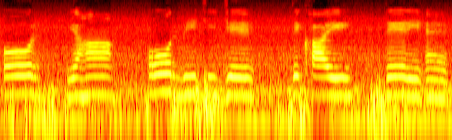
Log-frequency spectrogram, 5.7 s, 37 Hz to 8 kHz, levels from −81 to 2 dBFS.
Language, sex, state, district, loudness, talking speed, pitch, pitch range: Hindi, female, Haryana, Charkhi Dadri, -15 LUFS, 95 wpm, 210 Hz, 195-215 Hz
